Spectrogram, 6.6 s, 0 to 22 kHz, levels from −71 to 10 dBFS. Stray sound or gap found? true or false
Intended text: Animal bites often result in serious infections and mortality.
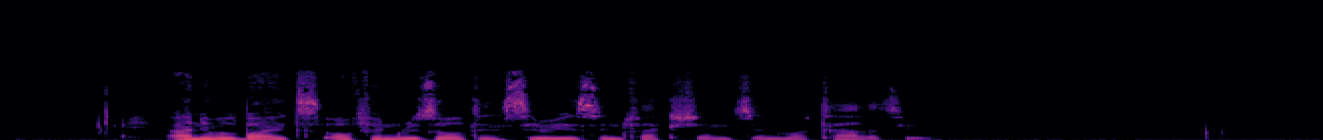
false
